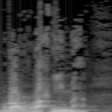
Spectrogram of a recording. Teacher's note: the ra has a fathatain, and then the next ra, you merge them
